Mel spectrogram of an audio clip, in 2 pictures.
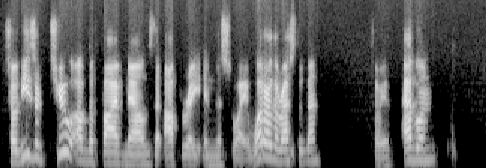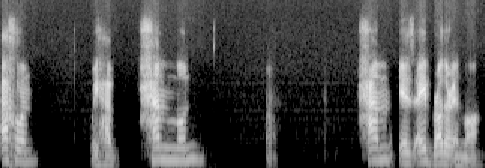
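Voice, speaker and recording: Bright-voiced man teaching a grammar class. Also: on the high side, lively intonation, moderate pace, no echo, dull audio. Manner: explains patiently, drills example words aloud, light humor. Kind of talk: classroom lecture. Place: mosque classroom.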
